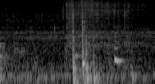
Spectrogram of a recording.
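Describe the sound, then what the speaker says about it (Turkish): Soft bubbling and sizzling from a pot on the stove, quiet and steady, with a few light knocks. "Çorbamız da kaynıyor canlar."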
